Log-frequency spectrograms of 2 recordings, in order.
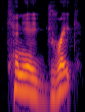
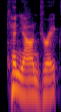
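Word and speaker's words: Kenyan Drake: josh is a niner uh then we got kenya drake kenyon drake sorry kenyon drake uh the names up here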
